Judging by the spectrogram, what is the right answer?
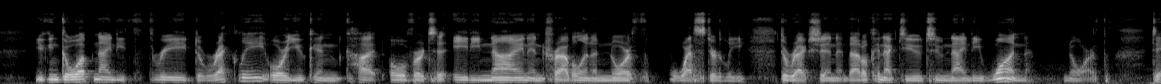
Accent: American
